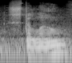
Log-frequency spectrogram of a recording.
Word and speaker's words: Stalin: gift to my grandfather from stalin in my country it's pronounced stallone you have a sound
